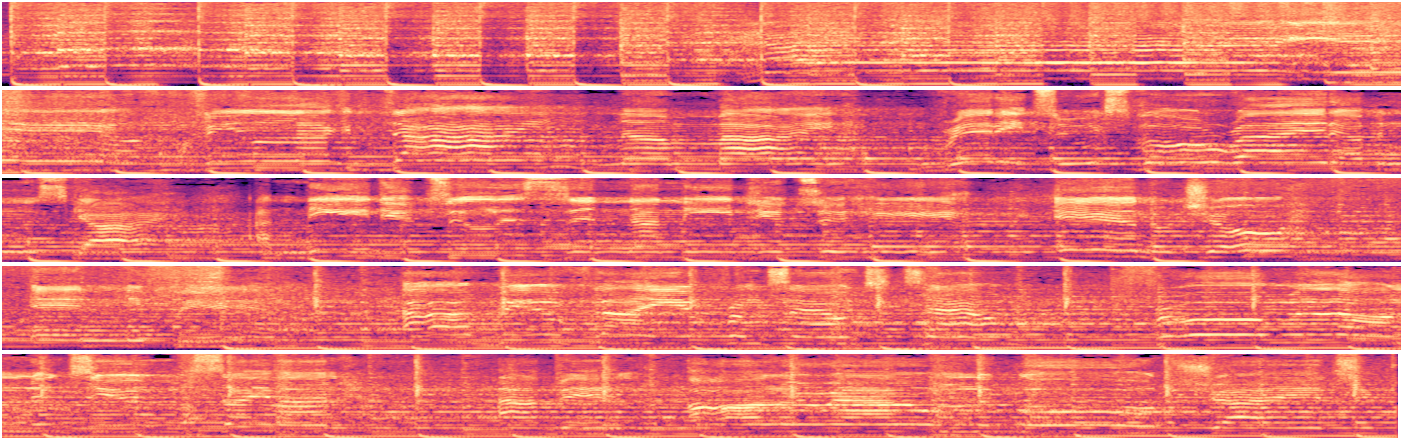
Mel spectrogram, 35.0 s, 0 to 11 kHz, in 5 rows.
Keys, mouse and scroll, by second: 0.0-0.5 typing, 2.0 click, 6.3 click, 7.4 Tab, 8.1 click, 9.7 click, 9.8 Return, 10.2 click, 10.3 Return, 10.8 click, 12.0-13.4 scroll up 1, 13.4 click, 16.6 click, 25.0 click, 25.2-25.9 typing, 26.2-27.3 scroll up 1, 27.3 click, 27.8 click, 29.6 Return, 30.7 click, 32.5-33.3 scroll down 1, 33.3 click.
